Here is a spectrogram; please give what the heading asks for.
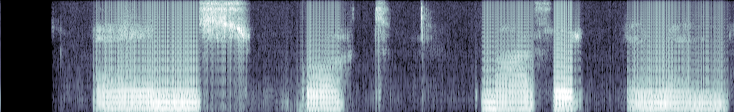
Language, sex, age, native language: Icelandic, female, 8, Icelandic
